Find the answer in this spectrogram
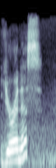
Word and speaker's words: Uranus: pronounce the planet's name Uranus which is very likely closer to the original pronunciation of the name of the God after it was named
